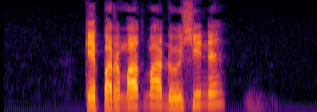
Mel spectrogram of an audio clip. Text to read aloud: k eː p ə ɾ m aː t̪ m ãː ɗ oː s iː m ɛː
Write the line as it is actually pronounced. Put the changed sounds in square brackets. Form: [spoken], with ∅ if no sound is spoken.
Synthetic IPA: k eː p ə ɾ m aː t̪ m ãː ɗ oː [ʃ] iː [n] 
